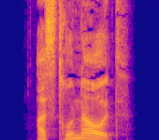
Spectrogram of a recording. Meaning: astronaut
- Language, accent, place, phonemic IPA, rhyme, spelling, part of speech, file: German, Germany, Berlin, /ˌas.tʁoˈnaʊ̯t/, -aʊ̯t, Astronaut, noun, De-Astronaut.ogg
